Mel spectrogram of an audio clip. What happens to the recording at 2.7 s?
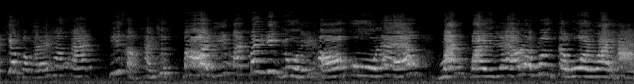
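At 2.7 s the speech's s sounds turn gritty and lispy, with nothing above 12.3 kHz, as they do throughout. This is likely HE-AAC compression at a very low bitrate, fitting around 16 kbps, rebuilding the treble by copying lower bands upward, so the harmonics misalign.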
